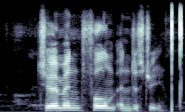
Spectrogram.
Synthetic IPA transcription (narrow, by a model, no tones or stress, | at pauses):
d͡ʒɜːmə̃nfɪlˠmɪ̰̃ndəstɹḭ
